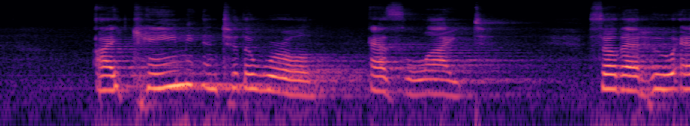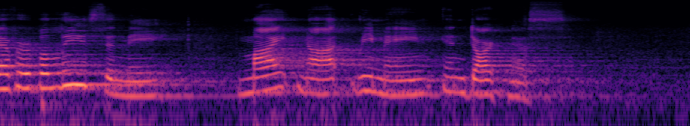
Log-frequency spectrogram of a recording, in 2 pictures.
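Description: An elderly woman reads out calmly through a microphone in an echoing room.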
